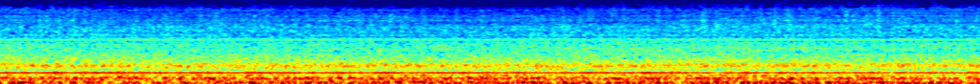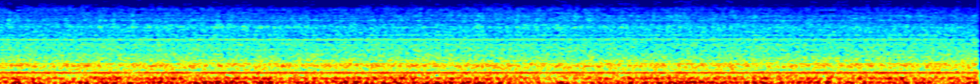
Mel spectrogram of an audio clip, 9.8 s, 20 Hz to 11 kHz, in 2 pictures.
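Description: JR 115 series electric train rolling slowly across the yard: a steady low rumble under a constant mechanical hum made of several fixed tones.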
